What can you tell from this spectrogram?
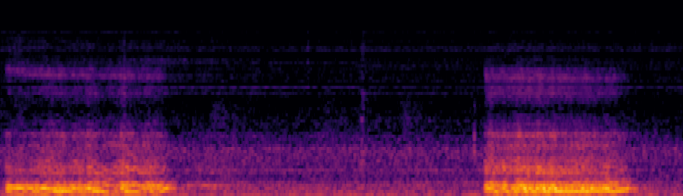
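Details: Dachshund dog snoring under a desk: two loud, fluttering, rumbling breaths about three seconds apart with a quiet pause between them; snoring.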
